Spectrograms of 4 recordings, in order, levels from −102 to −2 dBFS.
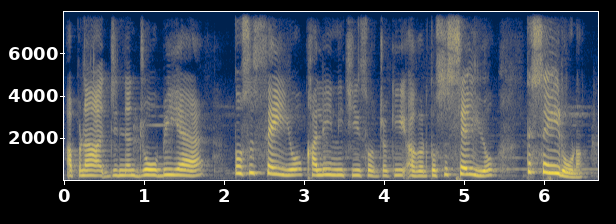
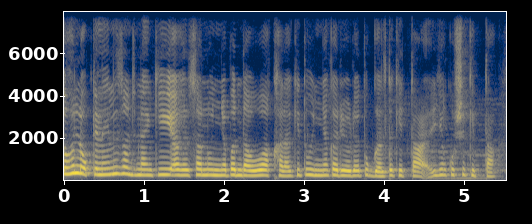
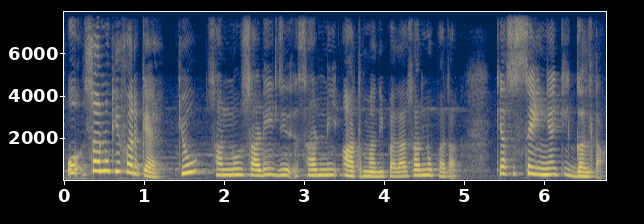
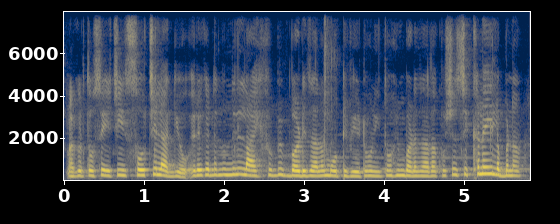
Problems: constant background noise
